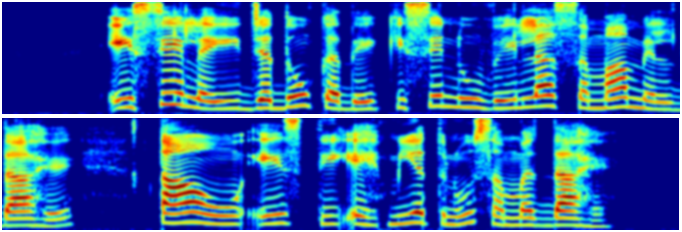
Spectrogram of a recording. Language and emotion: Punjabi, neutral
